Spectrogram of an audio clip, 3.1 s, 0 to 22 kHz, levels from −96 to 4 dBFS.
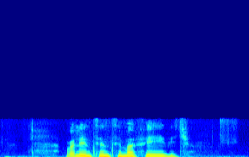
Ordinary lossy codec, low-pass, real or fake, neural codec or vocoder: MP3, 48 kbps; 5.4 kHz; fake; codec, 16 kHz in and 24 kHz out, 1 kbps, XY-Tokenizer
